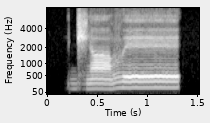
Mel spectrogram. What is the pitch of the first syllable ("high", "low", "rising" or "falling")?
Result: low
